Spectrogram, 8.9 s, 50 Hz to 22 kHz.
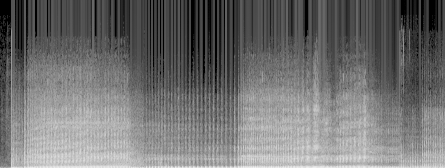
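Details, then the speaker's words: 1998 Yamaha Grizzly 600 4x4 after repairing a wrongly assembled, stuck CVT without new parts; engine climbs smoothly through rising revs into its power band without bogging; normal CVT acceleration. "you can hear in these next two clips the before and after now it's able to rev out into the engine's Power Band rather than getting bogged down by the stuck CVT"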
